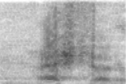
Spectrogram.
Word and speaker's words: aster: गई इसको क्या बोला एस्टर वड क्लियर अब ध्यान र क्रश्न वाला ईस्टर नहीं है और न्यू यर प ईस्टर आता है अरे केक खाने वाला ये एस्टर है वो ईस्टर है स्पेलिंग ध्यान रखना तो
